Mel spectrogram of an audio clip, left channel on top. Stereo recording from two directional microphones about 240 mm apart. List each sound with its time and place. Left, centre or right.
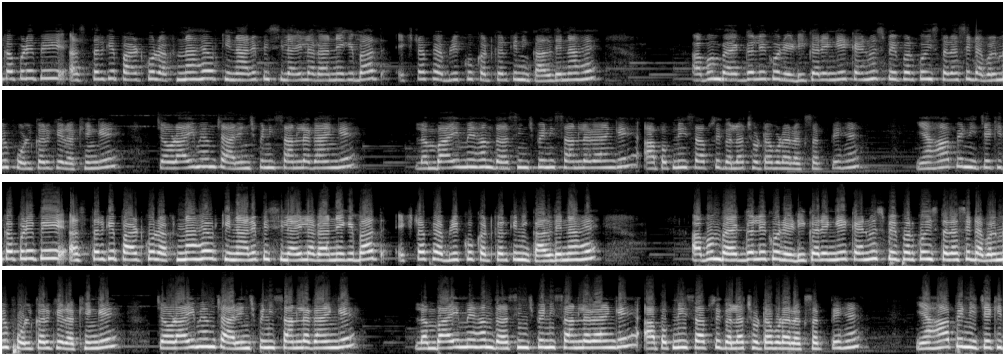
0.0 s a woman's voice: right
